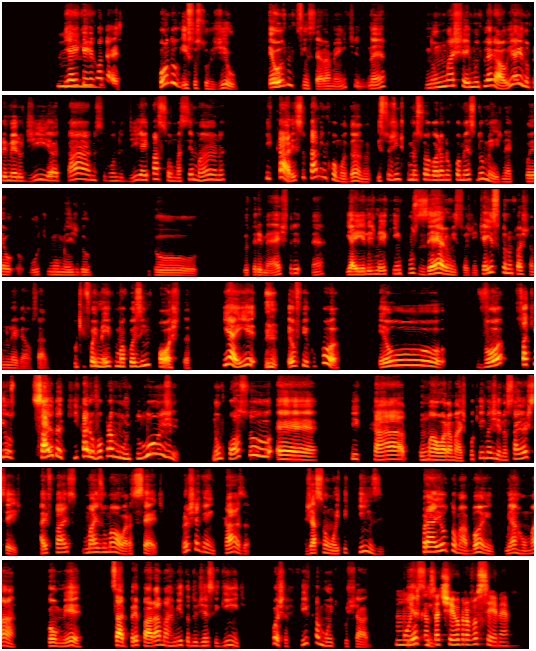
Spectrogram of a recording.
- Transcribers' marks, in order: other background noise; stressed: "impuseram"; throat clearing
- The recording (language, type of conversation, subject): Portuguese, advice, Como descrever a pressão no trabalho para aceitar horas extras por causa da cultura da empresa?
